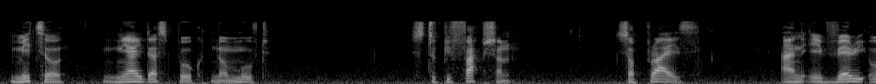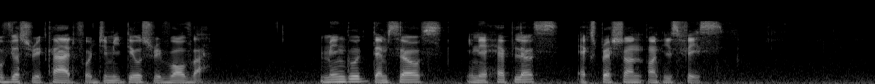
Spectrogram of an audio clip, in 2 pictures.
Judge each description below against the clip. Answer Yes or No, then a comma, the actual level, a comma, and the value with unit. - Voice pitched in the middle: No, low, 105 Hz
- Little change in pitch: No, average, 3.2 semitones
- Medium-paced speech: No, slow, 85 wpm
